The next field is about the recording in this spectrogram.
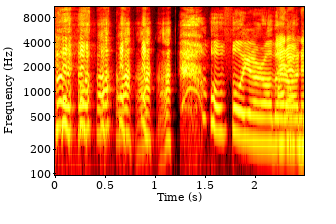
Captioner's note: both Laughing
